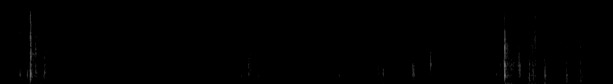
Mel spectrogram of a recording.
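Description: Plastic trading-card pack wrapper crinkling and being torn open by hand, in scattered sharp crackles. The crackles are loudest just after the start and come again in a cluster near the end, with a short rasp of tearing in the middle.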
